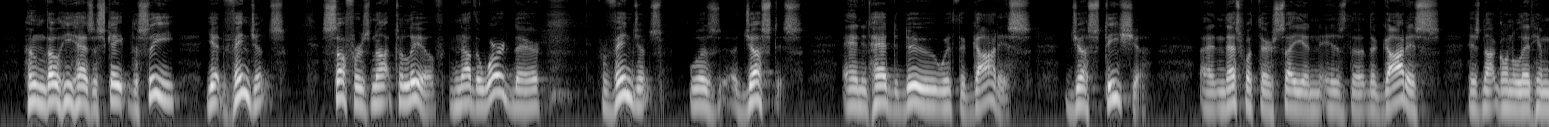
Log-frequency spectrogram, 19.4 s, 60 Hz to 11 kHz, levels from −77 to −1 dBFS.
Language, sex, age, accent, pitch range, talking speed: English, male, 60-79, American, 130-185 Hz, 140 wpm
